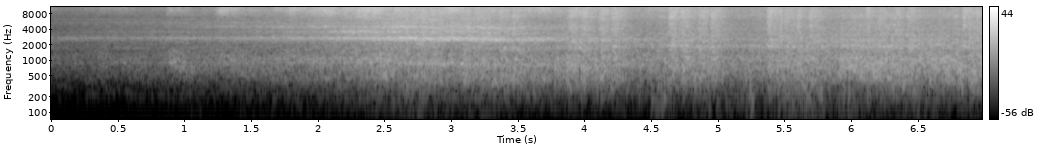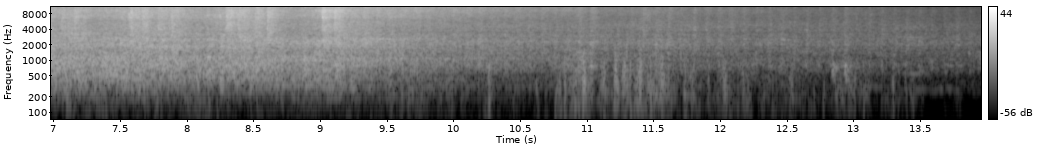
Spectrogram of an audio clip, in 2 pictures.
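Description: Taiwan Railway Chu-Kuang Express passenger train running through a station without stopping. It builds over the first two seconds, with a high whine for a couple of seconds as the front passes. The wheels clickety-clack over the rail joints as the coaches go by, then the sound fades away.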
